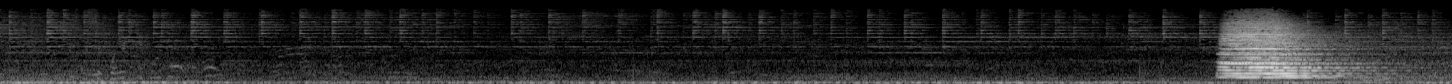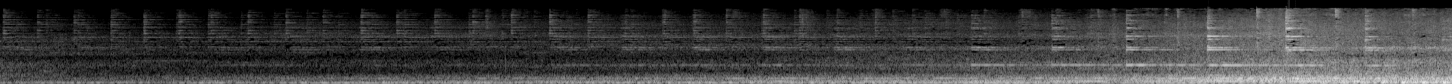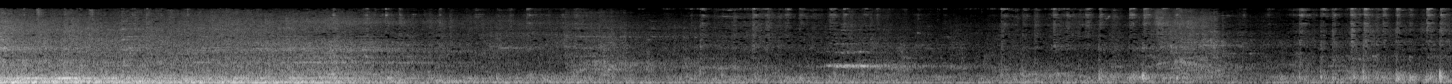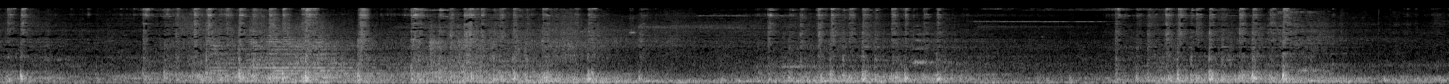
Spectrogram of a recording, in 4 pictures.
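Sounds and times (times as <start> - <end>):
train wheels on rails: 0.0 - 58.0
train air horn: 12.2 - 14.4, 45.6 - 47.6
locomotive engine rumble: 12.2 - 57.8.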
